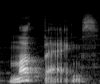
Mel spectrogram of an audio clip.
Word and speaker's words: mukbang: of the genre called mukbangs, or mukbangs. It's spelled B-A-N-G. So I'm going to say mukbang, because that's how it's phonetically spelled, and that should be the correct way.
